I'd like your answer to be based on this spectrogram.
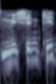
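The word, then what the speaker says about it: Myshon Kyd: It's Mission Kid, but it's spelt differently. So it's spelt, Mission is spelled MYSHON, and then the kid is KYD. Yeah, so it looks, when you look at it, it's My Sean Kid.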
